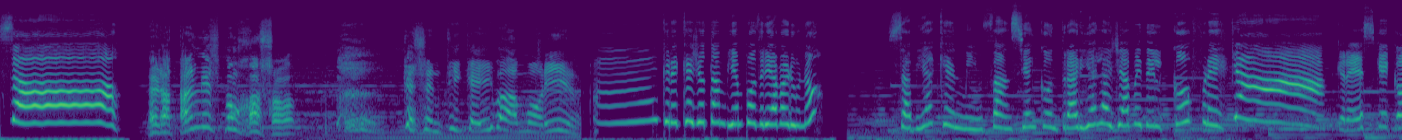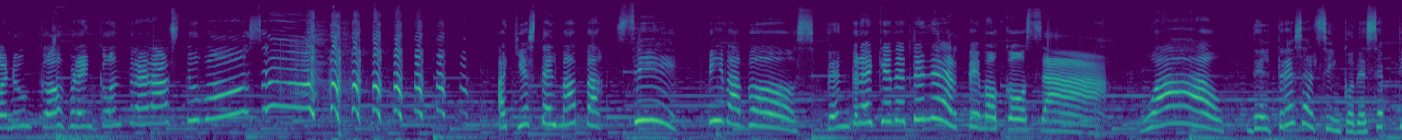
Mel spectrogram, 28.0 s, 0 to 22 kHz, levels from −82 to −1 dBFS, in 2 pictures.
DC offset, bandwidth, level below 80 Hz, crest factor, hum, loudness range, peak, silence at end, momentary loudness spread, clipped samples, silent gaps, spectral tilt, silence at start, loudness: under 0.1%; 19 kHz; -58 dBFS; 18 dB; none; 9 LU; -14 dBFS; 0 s; 14 LU; under 0.1%; 8.35-8.46 s; -2 dB/octave; 0 s; -30 LUFS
